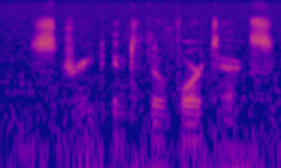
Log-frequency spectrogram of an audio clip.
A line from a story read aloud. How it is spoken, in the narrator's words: she said quietly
